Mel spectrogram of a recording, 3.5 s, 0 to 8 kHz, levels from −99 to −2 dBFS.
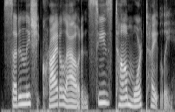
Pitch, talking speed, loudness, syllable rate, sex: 190 Hz, 155 wpm, -18 LUFS, 4.1 syllables/s, female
